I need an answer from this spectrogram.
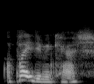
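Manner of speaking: normal talking voice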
